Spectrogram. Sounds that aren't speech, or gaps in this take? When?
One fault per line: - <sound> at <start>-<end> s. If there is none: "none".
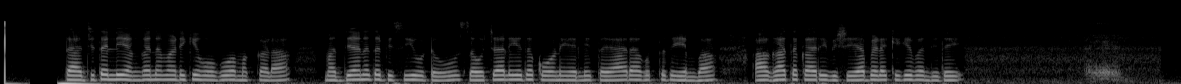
- throat clearing at 10.8-11.4 s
